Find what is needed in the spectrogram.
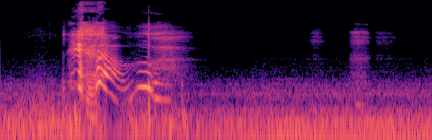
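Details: Female with an itchy, tickly cold and stuffed-up nose: a drawn-out gasping wind-up followed by a long, voiced sneeze against steady room hum.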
